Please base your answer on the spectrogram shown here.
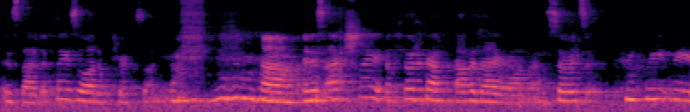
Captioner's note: laughs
